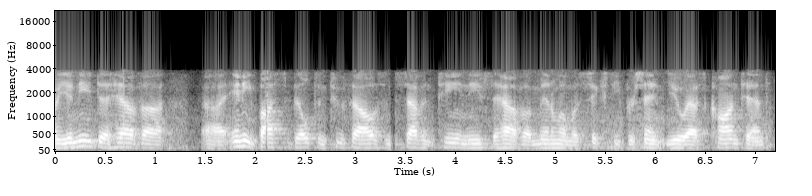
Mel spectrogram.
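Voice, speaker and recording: A man answering as a company executive on an earnings call, explaining informally and repeating words as he goes, on a dull, noisy line. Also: lowish voice.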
